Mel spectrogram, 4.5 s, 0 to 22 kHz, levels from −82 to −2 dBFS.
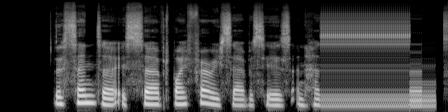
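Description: From 3.23 s, right after "by ferry services and", the speech turns into a rigid, metallic buzz that holds a fixed 50 Hz pitch until the clip ends at 4.49 s, with the words only loosely traceable underneath. This is robotic sound from repeated short buffers, likely caused by new audio arriving too seldom: the playback loops the last chunk of about 20 ms to fill the gaps, essentially all of that stretch is repetition, and the looping imposes its own 50 Hz tone.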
